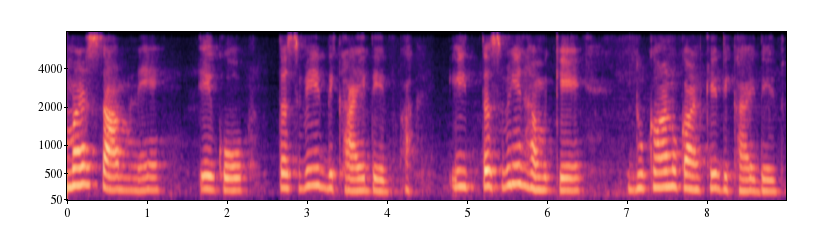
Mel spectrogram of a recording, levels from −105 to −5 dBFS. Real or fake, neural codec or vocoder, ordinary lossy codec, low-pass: fake; vocoder, 22.05 kHz, 80 mel bands, HiFi-GAN; none; 7.2 kHz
